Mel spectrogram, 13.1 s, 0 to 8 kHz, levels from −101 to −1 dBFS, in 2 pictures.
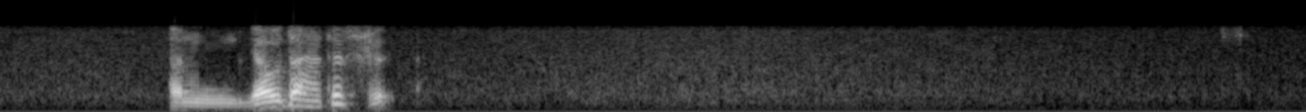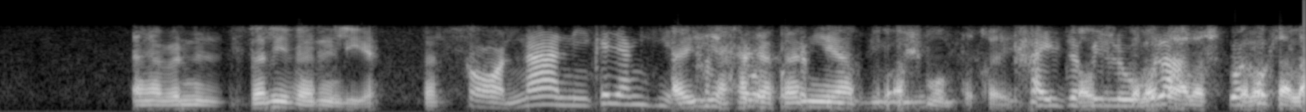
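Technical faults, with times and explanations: throughout, AMR narrowband mobile codec: the speech was carried by a narrowband mobile codec that rebuilds each 20 ms frame from a vocal-tract model and a few pulses, passing only 250 Hz to 3.7 kHz. It sounds thin, boxy and plainly buzzy, which fits a low bitrate near 7.4 kbps.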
